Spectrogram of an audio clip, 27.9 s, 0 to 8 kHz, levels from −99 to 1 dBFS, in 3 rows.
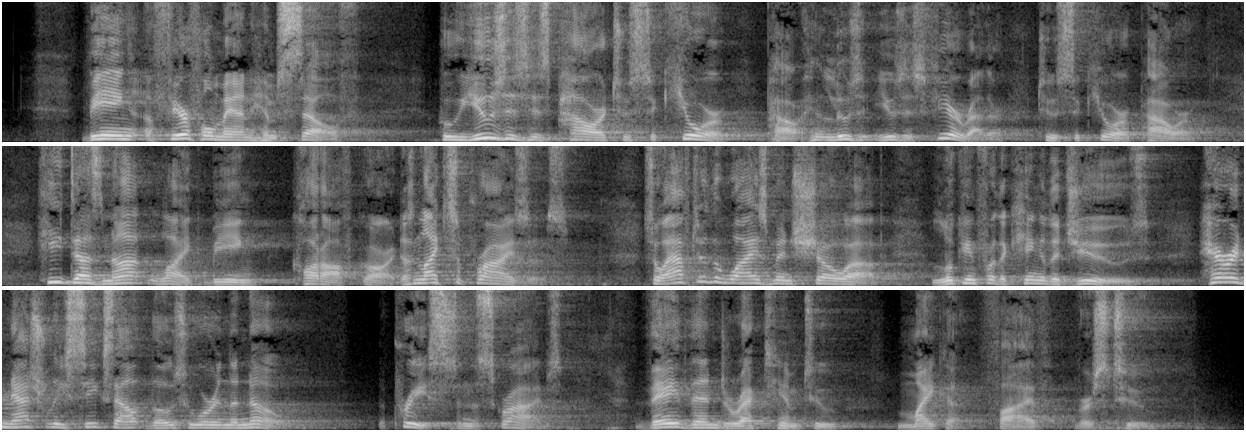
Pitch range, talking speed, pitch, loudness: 145-200 Hz, 145 wpm, 170 Hz, -24 LUFS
